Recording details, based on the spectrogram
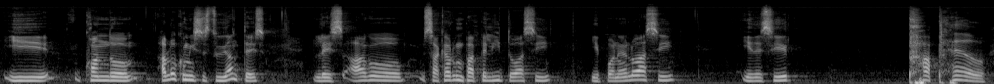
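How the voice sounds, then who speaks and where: A man with an American accent, a native English speaker, giving a conference talk on language teaching into a microphone, hesitating often and slowing down to demonstrate sounds. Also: high voice. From United States. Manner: hesitant, many filler sounds, slows down to demonstrate pronunciation. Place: conference hall.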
